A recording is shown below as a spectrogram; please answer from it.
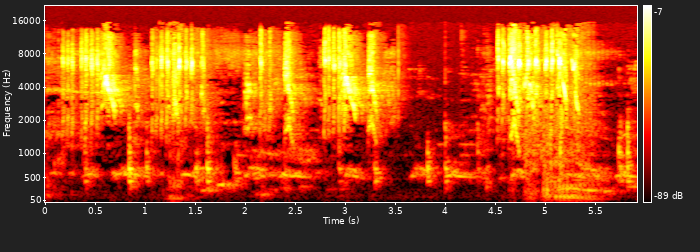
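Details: House sparrows chirping in the morning: busy overlapping bursts of high, harsh chirps repeated in quick series, with lower background murmur and a few soft cooing tones beneath.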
